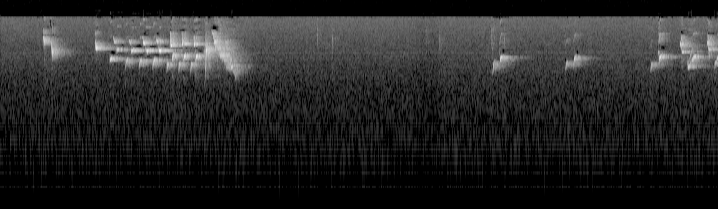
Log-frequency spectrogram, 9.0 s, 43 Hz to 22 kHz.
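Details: Song-trained caged European goldfinch, captive-born 2021, Neapolitan passata style: a burst of fast tinkling notes ending in a buzzy downward sweep, a long quiet gap, then scattered short chirps and a renewed twittering flourish.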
